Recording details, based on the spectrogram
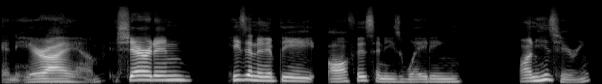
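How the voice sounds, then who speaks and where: A man's voice: medium pitch, lively intonation, measured pace, fairly bright tone, clean tone, no room sound, clean studio sound. A man hosting a podcast, recapping an episode in a casual, joking way with slangy asides to his listeners. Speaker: podcast host.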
